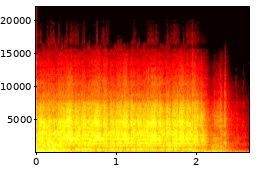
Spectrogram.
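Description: Starter whirs at an even cranking pace for about two seconds and the engine never catches; a dead ignition module gave no spark.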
